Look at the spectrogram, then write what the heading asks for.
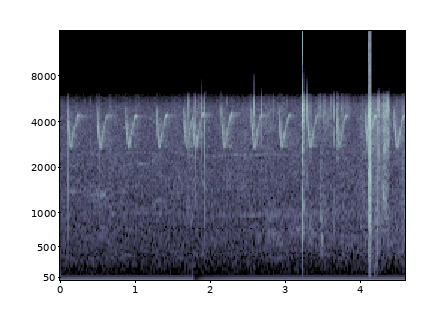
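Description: A bird repeating a short dipping chirp over and over, two or three times a second. Two sharp clicks stand out, about three and four seconds in.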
